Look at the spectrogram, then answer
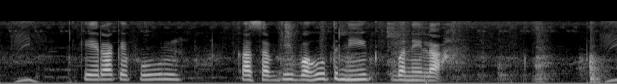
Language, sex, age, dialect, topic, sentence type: Bhojpuri, male, 25-30, Northern, agriculture, statement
